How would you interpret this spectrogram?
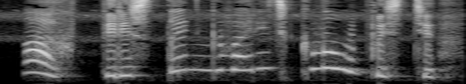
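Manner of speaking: put-on very high, childlike whimpery protest; whining. A narrator's reading. Baby begs the starling to stop, high-pitched whining. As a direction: whine it as a fretful tiny girl. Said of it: "захныкала Аннабелла".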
